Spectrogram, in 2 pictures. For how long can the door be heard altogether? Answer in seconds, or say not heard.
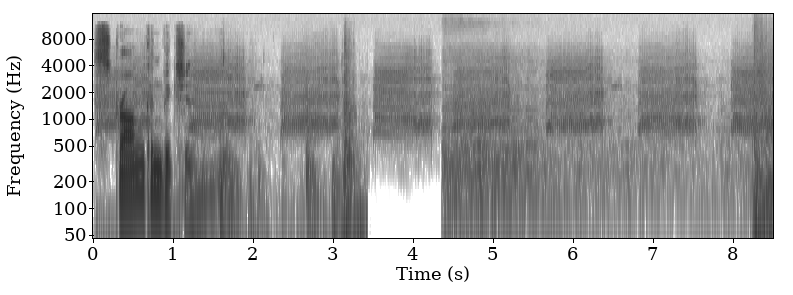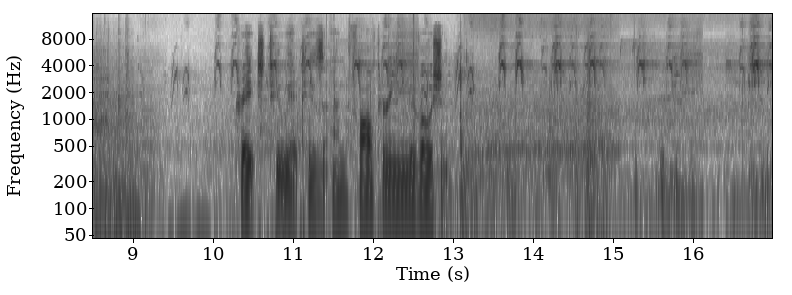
6 s.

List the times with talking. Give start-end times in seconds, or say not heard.
0.1-1.6, 10.3-13.0.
